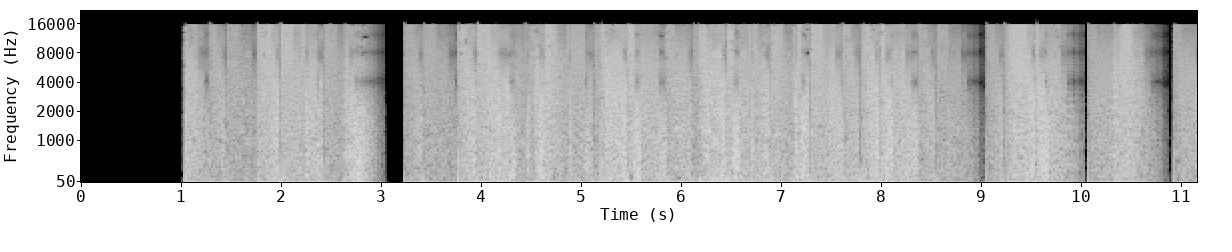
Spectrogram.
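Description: Loud electronic game music and sound effects play.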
